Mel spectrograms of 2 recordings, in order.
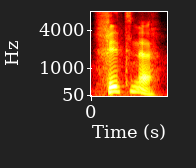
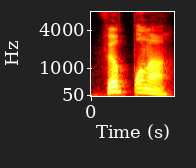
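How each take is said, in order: First: فتنه with a light, plain t. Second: فطنه with a heavy, emphatic ط; thick ط in فطنه. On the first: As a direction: say فتنه with a thin t and front vowels. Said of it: "اما به تی". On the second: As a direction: say فطنه with a dark t and rounded vowel. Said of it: "اینجا با تا هست". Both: Shown as a demonstration.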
